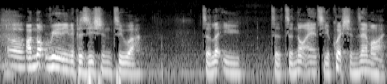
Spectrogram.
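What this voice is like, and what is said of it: Put-on British English accent. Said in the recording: “Why am I speaking British, too? ... No, everyone here seems to be English. ... Speaking British.”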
